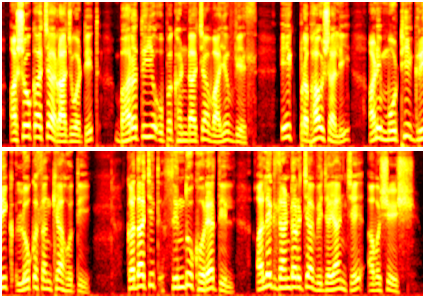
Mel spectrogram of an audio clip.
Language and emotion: Marathi, neutral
